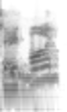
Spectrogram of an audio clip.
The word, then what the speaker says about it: Saquon: That sounds Saquon? I finally said it for the first. I said it right for the first time. I always want to call him Shaquan.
